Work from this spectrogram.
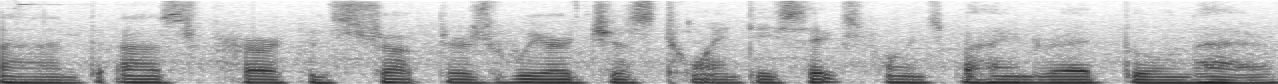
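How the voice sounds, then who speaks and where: Quiet, very even speech comes at a fairly slow pace with monotone, flat intonation. Music plays in the background. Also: man, fairly low pitch for a man. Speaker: gaming youtuber. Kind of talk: gameplay commentary. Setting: at home at night.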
